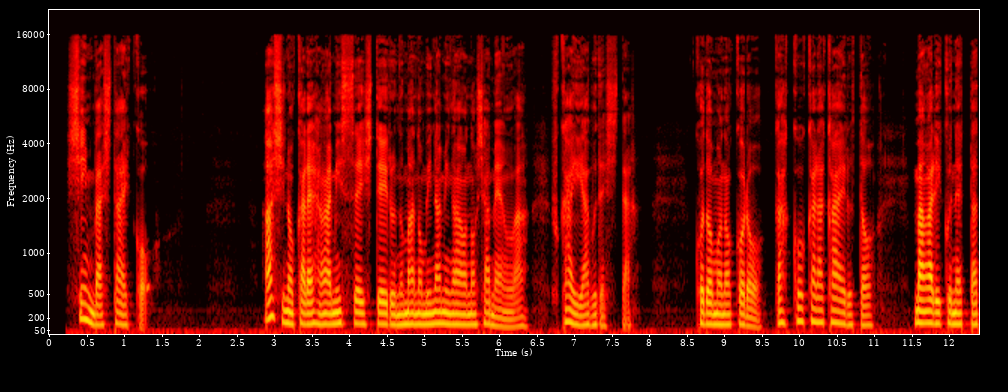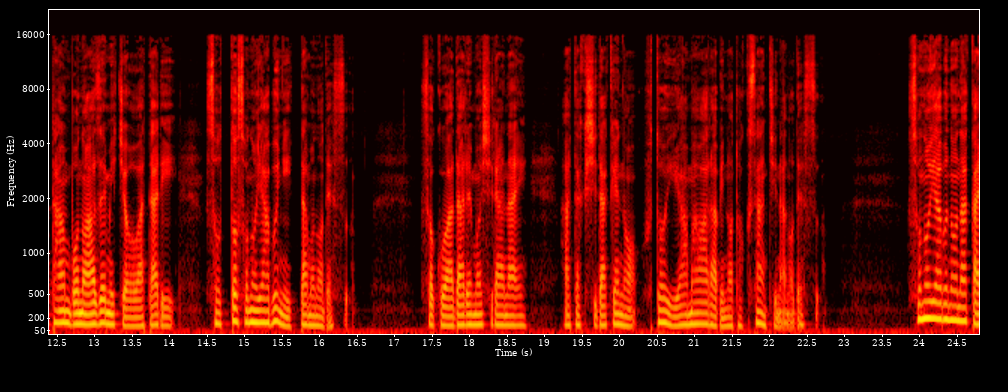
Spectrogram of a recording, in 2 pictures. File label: shinbashi taiko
